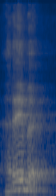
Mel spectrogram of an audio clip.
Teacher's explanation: रिब, रा को ज़ेर की वजह से बारीक पढ़ेंगे, बा साकिन पर कलकला करना है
